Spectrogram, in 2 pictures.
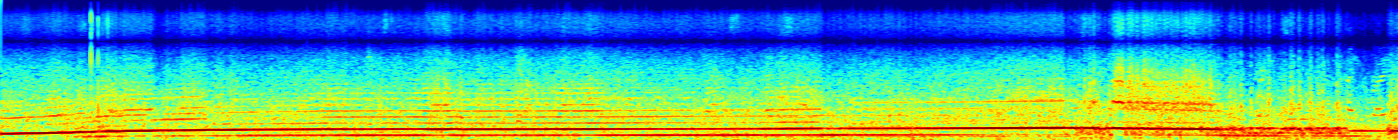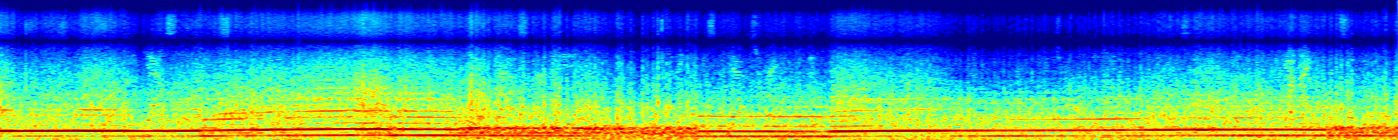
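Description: A car engine roars loudly, rising and falling in pitch as the driver shifts gears.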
